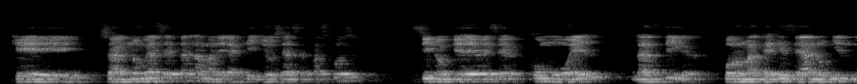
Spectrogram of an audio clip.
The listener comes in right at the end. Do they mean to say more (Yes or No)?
No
